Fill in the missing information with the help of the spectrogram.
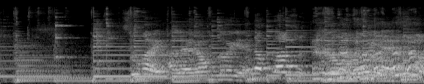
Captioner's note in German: sprechen polnisch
